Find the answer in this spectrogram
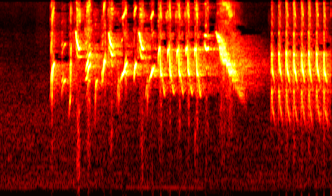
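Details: European goldfinch, Wedani song meant for young birds to learn: a quick jumble of chirps and rising whistles, a brief buzzy slide, then a rapid string of sharp repeated chips.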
